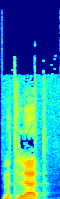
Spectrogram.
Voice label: "motol", Archi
